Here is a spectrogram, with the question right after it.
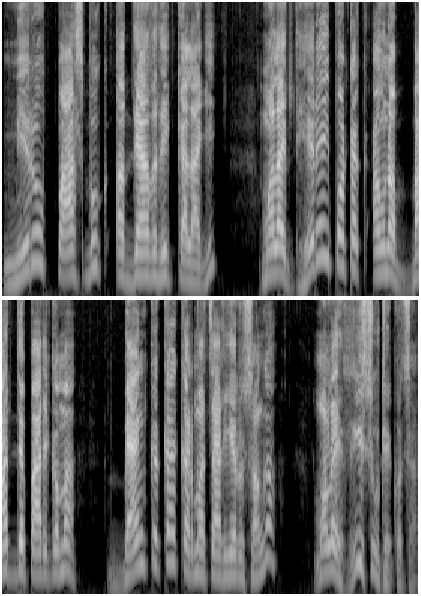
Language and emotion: Nepali, angry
